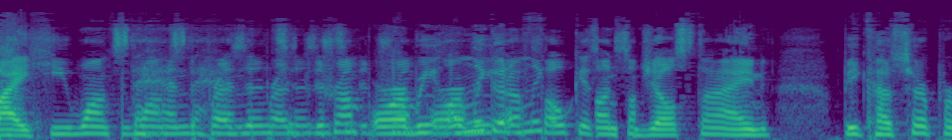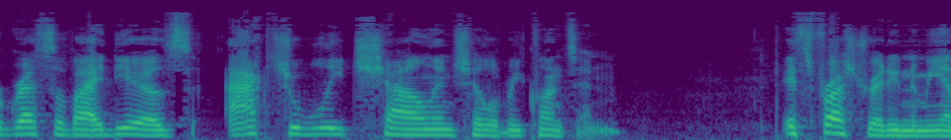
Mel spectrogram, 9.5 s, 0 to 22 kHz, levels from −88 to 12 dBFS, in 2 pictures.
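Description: From 0.61 to 2.71 s, a doubled audio track runs under the speech. A second full-band copy trails by roughly 0.3 s, about 5 dB quieter, with no room colour. It likely comes from a slower second capture path. It cuts in and out abruptly.

Inside that stretch, from 1.47 to 1.62 s, frames play out of order. Two neighbouring blocks of about 70 ms swap places, giving a garbled flutter. It happens again from 2.98 to 3.18 s, with blocks of about 93 ms. No time is lost.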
